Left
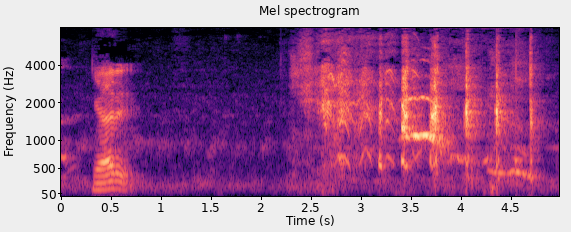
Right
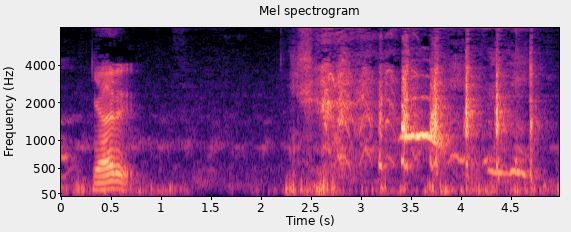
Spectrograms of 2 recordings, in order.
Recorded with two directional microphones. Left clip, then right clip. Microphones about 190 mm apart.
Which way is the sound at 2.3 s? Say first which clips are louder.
Left 1 dB; 30° right (ahead or behind).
